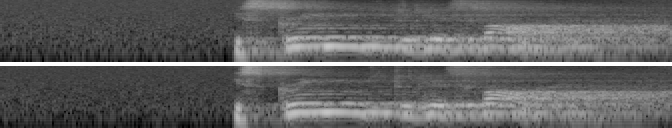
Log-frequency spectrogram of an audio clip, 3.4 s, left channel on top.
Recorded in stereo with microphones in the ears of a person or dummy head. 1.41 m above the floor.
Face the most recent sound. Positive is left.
turn(degrees=-50)  # may be behind; listen again after turning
